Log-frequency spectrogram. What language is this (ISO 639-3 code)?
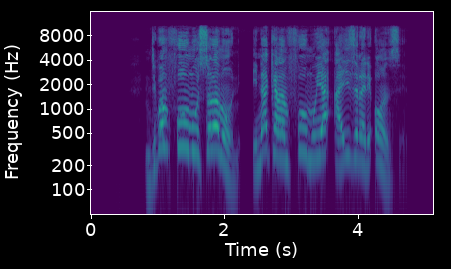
nya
